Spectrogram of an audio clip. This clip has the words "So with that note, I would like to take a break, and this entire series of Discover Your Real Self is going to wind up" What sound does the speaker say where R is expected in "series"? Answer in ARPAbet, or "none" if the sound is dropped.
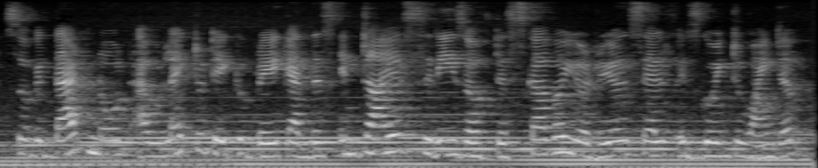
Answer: R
